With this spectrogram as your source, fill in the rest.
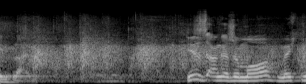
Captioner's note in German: Vereinzelter Beifall CDU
